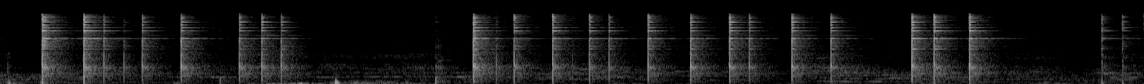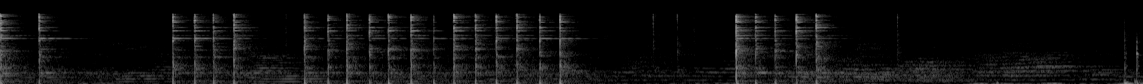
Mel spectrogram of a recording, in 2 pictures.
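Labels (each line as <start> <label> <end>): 0.3 Repeated clear, pitched metallic sounds. 3.1
4.6 Repeated clear metallic tones. 9.9
10.9 Muffled metallic sounds repeat. 12.0
13.0 Muffled metallic sounds repeat. 17.2
18.7 Muffled metallic sounds repeat. 19.9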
